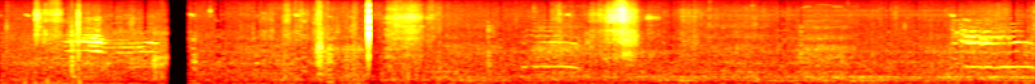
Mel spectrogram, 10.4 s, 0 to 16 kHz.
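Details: Domestic cats from a household of six mixed-breed pets, on the day of the first snow, February 2023. Several short, tonal, harmonic meows, some rising, come near the start, midway and at the end, over indoor room noise and a sharp click.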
